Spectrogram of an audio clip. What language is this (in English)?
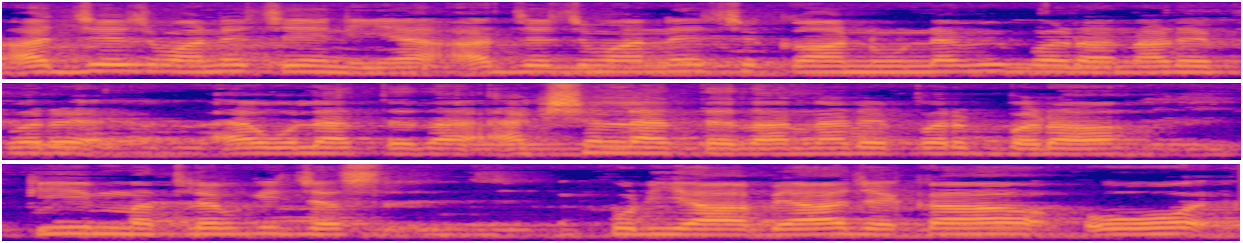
Dogri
